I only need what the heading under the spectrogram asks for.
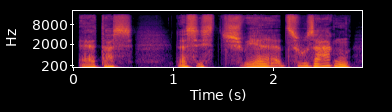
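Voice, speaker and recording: A man voicing an ancient, polite female angel who speaks gently and pleads for help. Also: on the high side, slow, gravelly, husky, dry recording, clean studio sound, voice pushed up, heavily acted. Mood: pleading.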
